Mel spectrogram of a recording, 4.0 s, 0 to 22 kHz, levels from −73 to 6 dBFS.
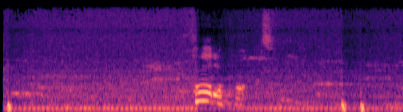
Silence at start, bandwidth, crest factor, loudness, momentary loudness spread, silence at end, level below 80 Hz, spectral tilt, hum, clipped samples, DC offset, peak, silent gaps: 0 s; 17 kHz; 18 dB; -20 LUFS; 15 LU; 0 s; -38 dBFS; -6 dB/octave; none; under 0.1%; under 0.1%; -2 dBFS; none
